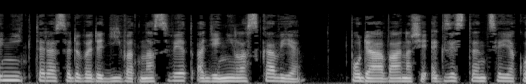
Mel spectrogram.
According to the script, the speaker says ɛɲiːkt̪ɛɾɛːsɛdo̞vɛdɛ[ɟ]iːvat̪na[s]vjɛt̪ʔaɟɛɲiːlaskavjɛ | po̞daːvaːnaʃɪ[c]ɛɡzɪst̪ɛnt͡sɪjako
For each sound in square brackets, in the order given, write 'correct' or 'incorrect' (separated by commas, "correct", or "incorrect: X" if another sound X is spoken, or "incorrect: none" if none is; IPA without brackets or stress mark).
correct, correct, incorrect: ʔ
